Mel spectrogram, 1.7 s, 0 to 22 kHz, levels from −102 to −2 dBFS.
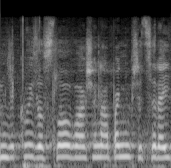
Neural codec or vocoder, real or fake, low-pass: vocoder, 44.1 kHz, 128 mel bands, Pupu-Vocoder; fake; 14.4 kHz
